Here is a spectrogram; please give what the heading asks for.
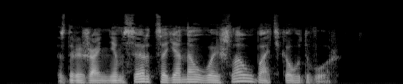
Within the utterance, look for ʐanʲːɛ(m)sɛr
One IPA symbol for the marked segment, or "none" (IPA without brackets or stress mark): m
